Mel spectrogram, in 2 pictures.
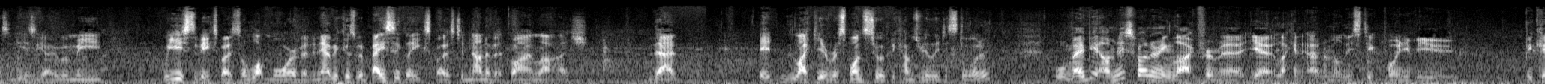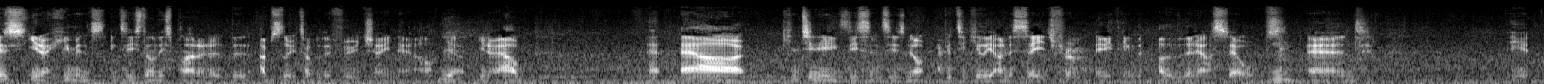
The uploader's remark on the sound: live from Barangaroo boardwalk!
